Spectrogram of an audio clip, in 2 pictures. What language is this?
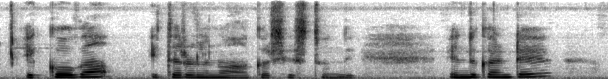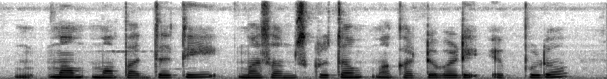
Telugu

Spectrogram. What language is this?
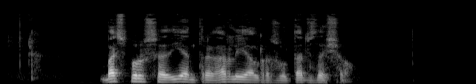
Catalan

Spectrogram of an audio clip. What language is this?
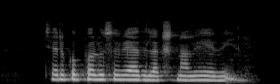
Telugu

